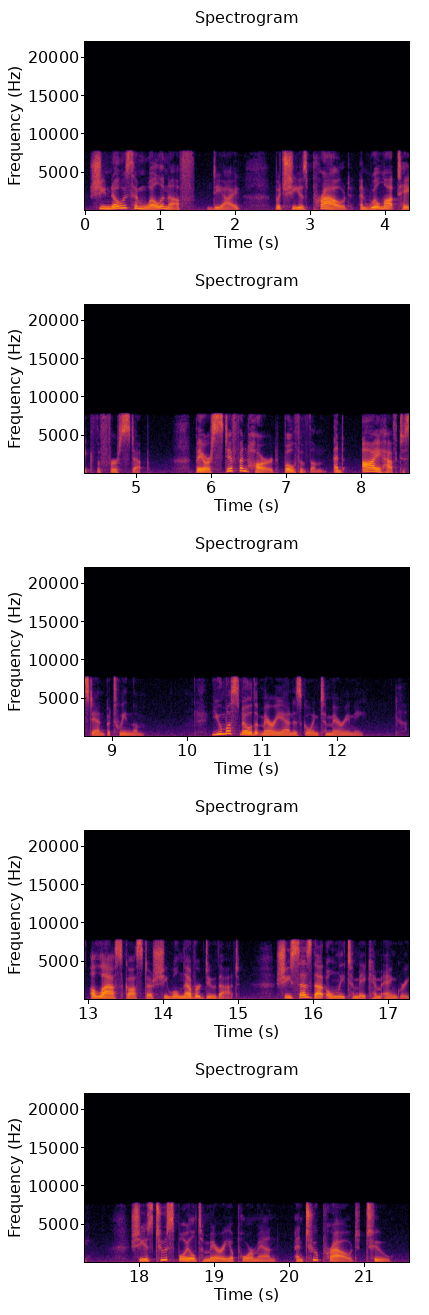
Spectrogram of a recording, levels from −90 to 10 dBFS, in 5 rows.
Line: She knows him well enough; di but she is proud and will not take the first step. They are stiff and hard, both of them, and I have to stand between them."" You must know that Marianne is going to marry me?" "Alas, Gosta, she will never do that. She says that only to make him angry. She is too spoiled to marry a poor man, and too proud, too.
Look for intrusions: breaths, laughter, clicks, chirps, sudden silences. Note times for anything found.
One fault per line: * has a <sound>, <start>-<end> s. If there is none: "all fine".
all fine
